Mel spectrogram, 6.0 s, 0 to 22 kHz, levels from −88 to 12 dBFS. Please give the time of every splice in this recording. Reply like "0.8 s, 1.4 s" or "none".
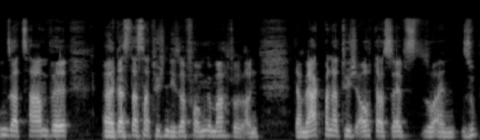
1.1 s, 3.1 s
